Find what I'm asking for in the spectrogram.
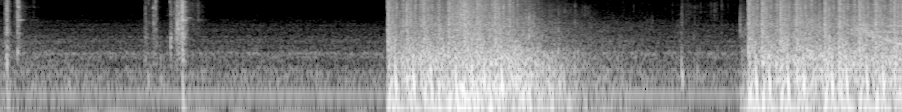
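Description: Automatic gunfire sprays in a round of the online shooter game, giving two loud, sustained bursts of rapid fire after a few faint single shots, close and dominant, with no talk.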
